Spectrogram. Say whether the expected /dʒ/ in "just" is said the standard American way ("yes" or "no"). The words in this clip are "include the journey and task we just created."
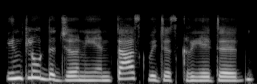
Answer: no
